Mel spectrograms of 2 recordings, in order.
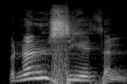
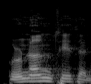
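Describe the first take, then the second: First: प्रोनंसिएशन as "pra-nan-si-ay-shan", strong on "si"; correct pronunciation. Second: प्रोनंसिएशन run together softly as "pronaun-sesan"; mispronounced. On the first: Preacher teaches the right form, emphatic syllables in प्रोनंसिएशन. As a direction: punch out every syllable of प्रोनंसिएशन, especially the middle "si-ay". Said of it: "बोलना सीखिए". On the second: Preacher echoes the listeners' mistake, slurred wrong pronunciation of प्रोनंसिएशन. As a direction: say प्रोनंसिएशन slackly, losing the "si-ay" in the middle. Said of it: "फिर गलती कर दी". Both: Shown as a demonstration.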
